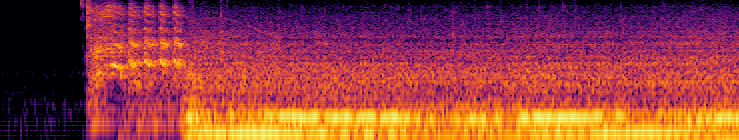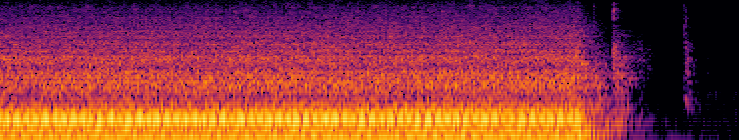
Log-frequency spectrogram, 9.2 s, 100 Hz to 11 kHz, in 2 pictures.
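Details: Honda CB650R motorcycle, after winter on paddock stands and clearing a vehicle speed sensor fault code with an OBD reader: starter whirs briefly, engine catches cleanly and settles into even steady idle, no knocks or misses; healthy.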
